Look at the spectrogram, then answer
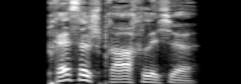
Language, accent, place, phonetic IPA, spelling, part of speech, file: German, Germany, Berlin, [ˈpʁɛsəˌʃpʁaːxlɪçə], pressesprachliche, adjective, De-pressesprachliche.ogg
- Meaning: inflection of pressesprachlich: 1. strong/mixed nominative/accusative feminine singular 2. strong nominative/accusative plural 3. weak nominative all-gender singular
